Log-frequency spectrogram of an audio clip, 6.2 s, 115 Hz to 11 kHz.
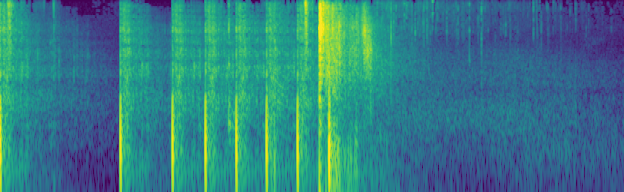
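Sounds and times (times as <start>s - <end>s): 
artillery fire: 1.2s - 4.4s.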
